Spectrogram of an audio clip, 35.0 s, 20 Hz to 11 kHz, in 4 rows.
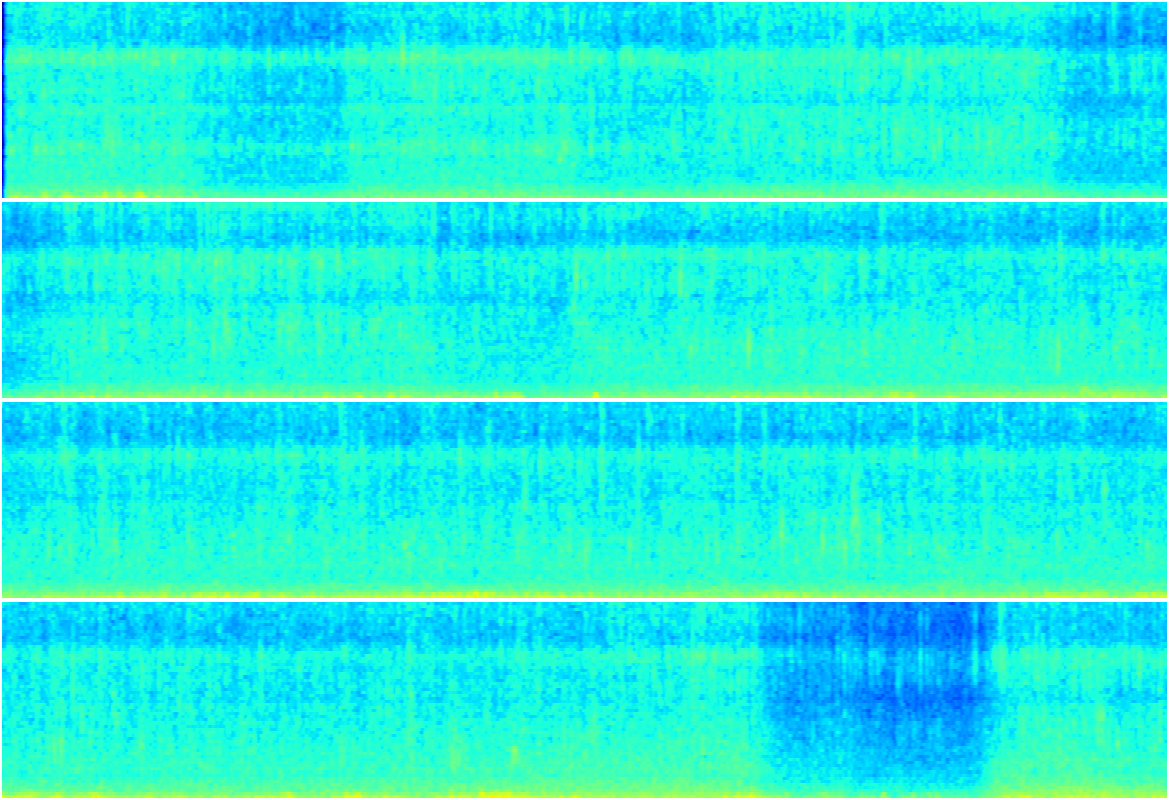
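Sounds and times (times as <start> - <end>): heavy rain pouring: 0.0 - 34.9.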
